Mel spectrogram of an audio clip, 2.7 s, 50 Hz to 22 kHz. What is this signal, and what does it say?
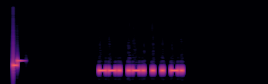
Morse code, heard as a keyed tone, about 53 wpm, 700 Hz. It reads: GREEN
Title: Sentences from Top 500 Words - New Word Drill - 50wpm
